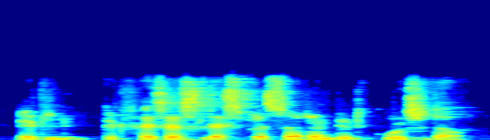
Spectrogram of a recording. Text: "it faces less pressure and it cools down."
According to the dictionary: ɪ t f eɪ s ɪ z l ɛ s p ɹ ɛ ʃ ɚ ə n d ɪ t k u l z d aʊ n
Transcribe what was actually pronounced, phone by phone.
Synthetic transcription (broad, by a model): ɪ t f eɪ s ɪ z l ɛ s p ɹ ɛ s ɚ ə n d ɪ t k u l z d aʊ n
